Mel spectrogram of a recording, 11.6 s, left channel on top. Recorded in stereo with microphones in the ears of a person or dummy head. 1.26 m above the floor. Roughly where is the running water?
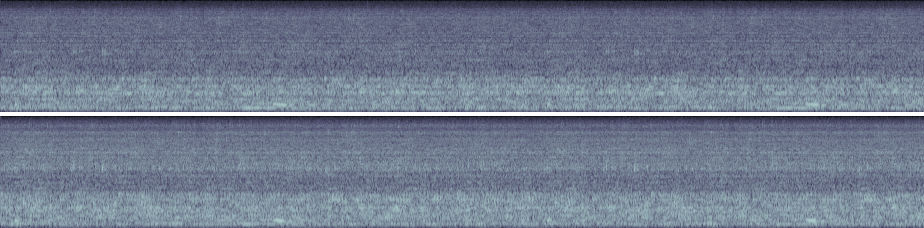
Right.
